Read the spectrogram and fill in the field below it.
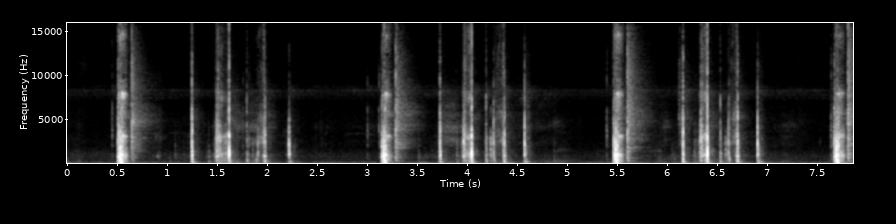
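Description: Silverback SRS airsoft sniper rifle fitted with an M4 magazine adapter firing BBs, a series of sharp, clean snapping shots spaced by short pauses, each followed by faint bolt-cycling clicks, close and with no voices.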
